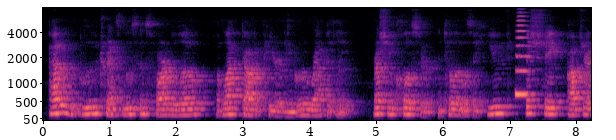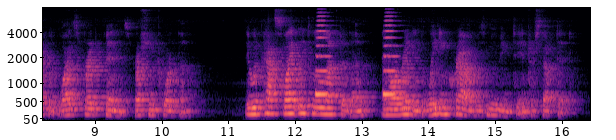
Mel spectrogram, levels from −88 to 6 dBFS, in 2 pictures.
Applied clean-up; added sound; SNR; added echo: none; Brass instrument; -2 dB; reverberation time 0.7 s.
